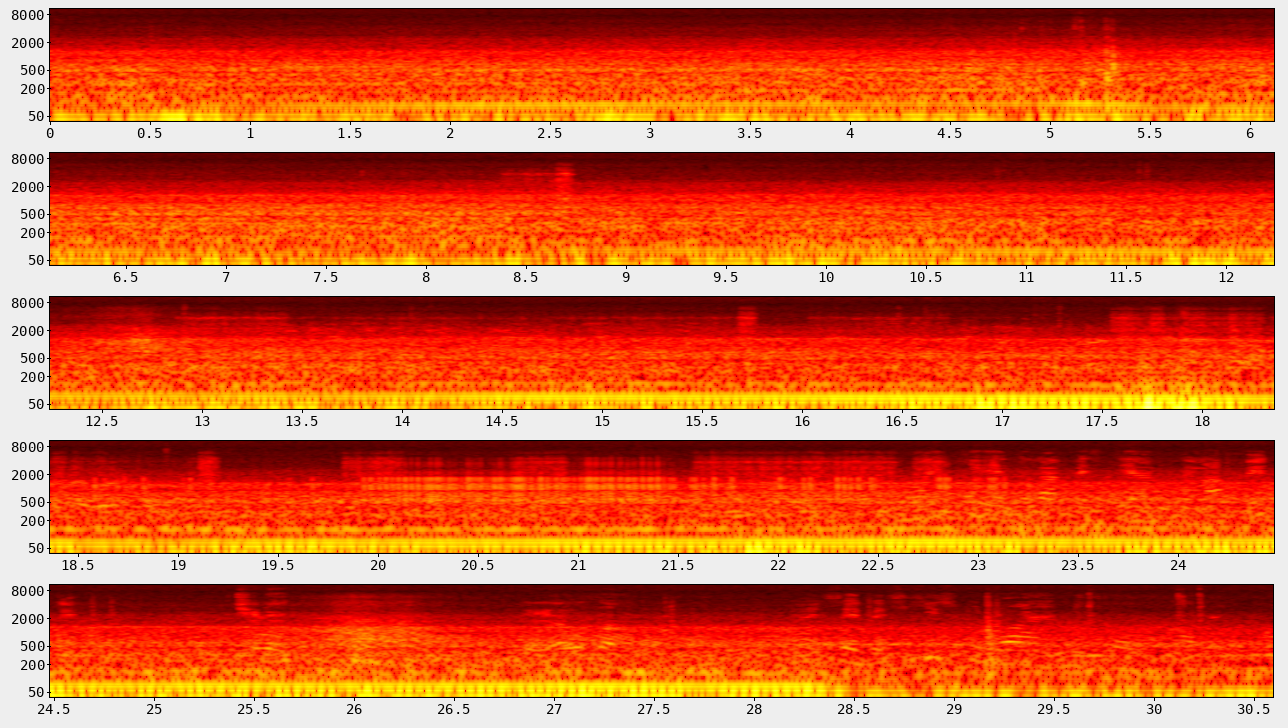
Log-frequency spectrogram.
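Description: Steady low road and engine drone of a car driving, heard from inside its cabin; the drone drops near the end.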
